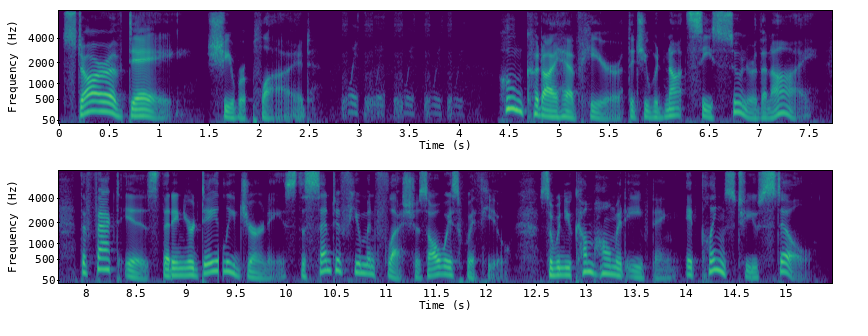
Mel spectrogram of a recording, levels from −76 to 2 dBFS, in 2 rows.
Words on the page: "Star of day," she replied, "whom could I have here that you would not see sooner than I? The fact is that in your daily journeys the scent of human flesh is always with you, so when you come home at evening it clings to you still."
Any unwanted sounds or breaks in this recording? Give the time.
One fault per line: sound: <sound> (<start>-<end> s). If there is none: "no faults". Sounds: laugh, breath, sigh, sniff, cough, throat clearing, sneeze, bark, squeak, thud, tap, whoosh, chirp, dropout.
sound: laugh (2.8-4.1 s)
sound: dropout (9.3-9.4 s)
